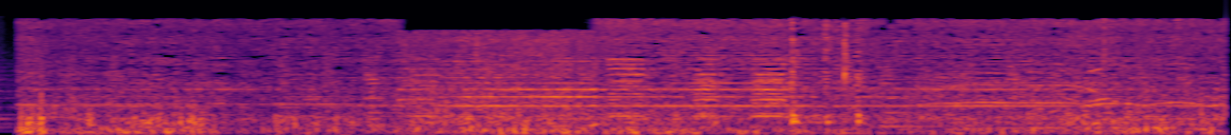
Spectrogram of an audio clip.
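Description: Trucks and cars of a convoy driving past, with horns held in steady tones over a dense wash of traffic noise and crowd voices.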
